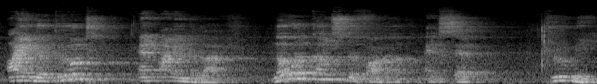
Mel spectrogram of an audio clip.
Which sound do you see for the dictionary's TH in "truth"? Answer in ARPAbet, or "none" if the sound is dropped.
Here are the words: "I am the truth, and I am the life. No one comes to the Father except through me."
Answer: T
